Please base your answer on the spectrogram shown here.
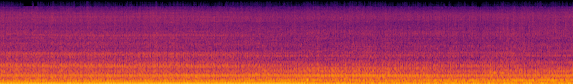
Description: Sitting on upper deck, this noise kept going on nonstop, it was so loud I developed headache.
